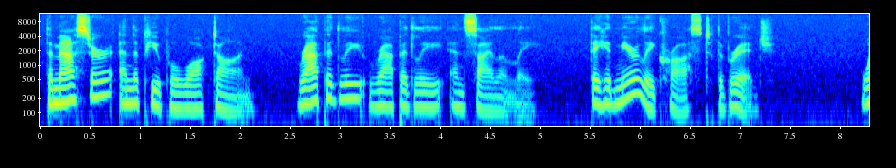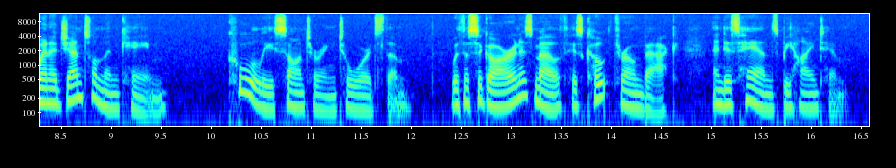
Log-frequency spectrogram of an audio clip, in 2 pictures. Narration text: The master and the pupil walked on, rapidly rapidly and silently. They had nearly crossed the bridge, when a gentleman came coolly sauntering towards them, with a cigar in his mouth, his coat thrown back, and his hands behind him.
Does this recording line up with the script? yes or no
yes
